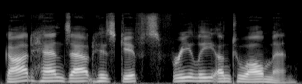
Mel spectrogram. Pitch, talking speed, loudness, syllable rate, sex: 135 Hz, 180 wpm, -16 LUFS, 3.7 syllables/s, male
